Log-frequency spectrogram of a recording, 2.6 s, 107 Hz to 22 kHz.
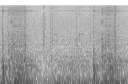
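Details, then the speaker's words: Carbureted engine with suspected slipped timing chain, no power, poor economy, on 91 octane: rough deep-rumbling idle with sharp irregular ticks; valves knocking, owner suspects valve job needed, unconfirmed. "you can hear the valves knocking but it doesn't seem to be idling as bad now"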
